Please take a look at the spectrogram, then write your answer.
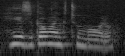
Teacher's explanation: The Melody of the sentence as you said it drops at the end making it a statement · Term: falling intonation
